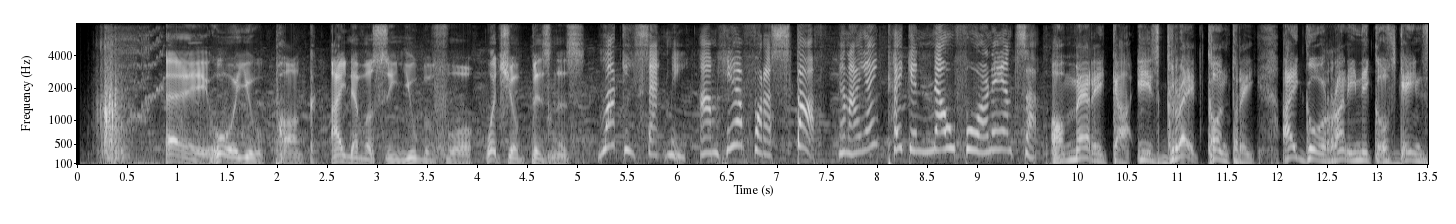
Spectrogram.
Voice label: extensive animated characters; character voices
